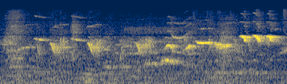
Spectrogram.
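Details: A 'mơ' type Chinese hwamei, an artisan's bird, gives soft slurred notes that build into louder, rapid whistled phrases climbing higher toward the end.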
